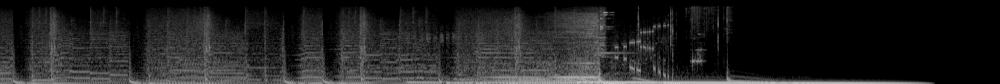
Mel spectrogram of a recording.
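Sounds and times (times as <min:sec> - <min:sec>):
deep electronic bass tone: 0:04.1 - 0:09.3.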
